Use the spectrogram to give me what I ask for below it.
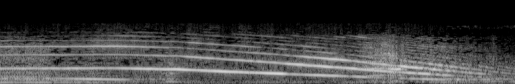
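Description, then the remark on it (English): A loud police car siren holds a steady wail, then slowly winds down in pitch over several seconds as police flag a car into the curb, with a low engine rumble underneath. “they're flagging us into the curb.”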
